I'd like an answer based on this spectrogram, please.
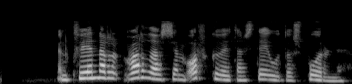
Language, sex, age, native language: Icelandic, female, 30-39, Icelandic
